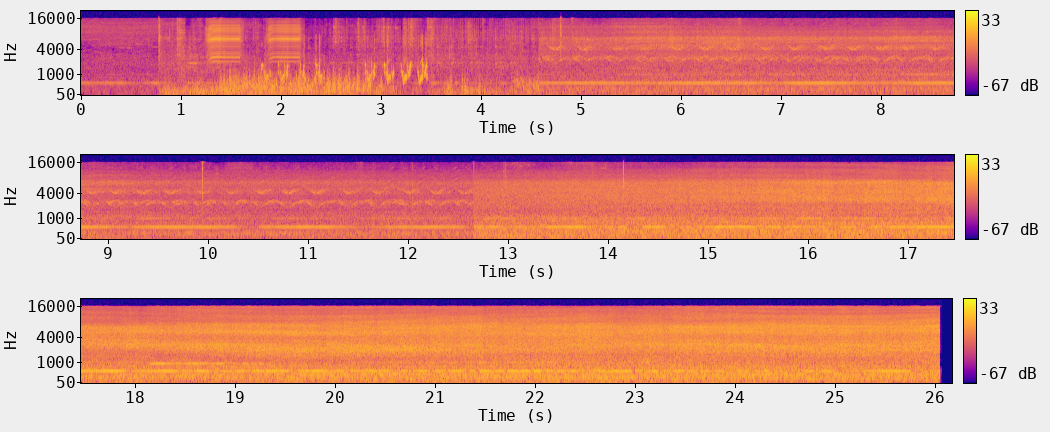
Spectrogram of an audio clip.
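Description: Train rolling past on the track, its wheel-on-rail noise building louder through the second half as an electric locomotive passes close by, with a steady high whine throughout.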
